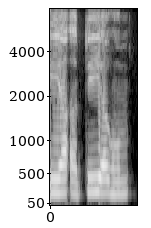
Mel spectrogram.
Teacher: حمزہ ساکنہ کو جھٹکا دیں گے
